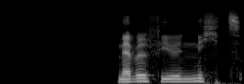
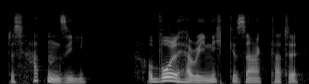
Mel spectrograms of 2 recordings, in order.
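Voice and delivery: usual speaking voice

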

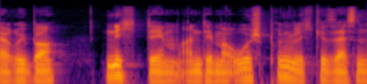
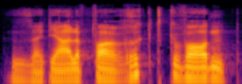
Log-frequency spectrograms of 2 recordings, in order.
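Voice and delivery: much louder barked question; barking; 8 dB louder than usual. A narrator's reading. Snape barks at the panicking class. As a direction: bark at the whole class. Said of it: "blaffte Severus' Stimme".

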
